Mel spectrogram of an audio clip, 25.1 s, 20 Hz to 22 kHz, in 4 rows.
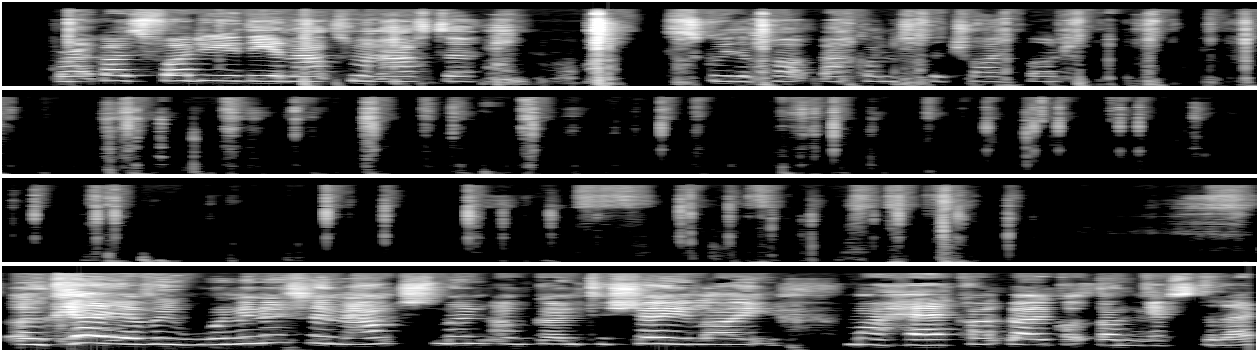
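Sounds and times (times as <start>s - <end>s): tripod part clicking and scraping: 1.5s - 4.6s.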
